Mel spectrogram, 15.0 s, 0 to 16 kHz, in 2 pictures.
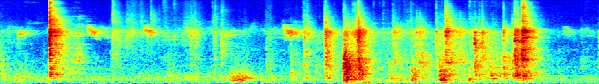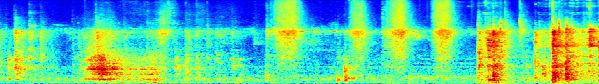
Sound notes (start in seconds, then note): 3.7 objects clattering; 11.8 broom rasping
